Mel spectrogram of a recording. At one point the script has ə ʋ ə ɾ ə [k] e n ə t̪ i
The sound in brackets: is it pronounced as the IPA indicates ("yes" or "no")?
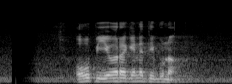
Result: no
